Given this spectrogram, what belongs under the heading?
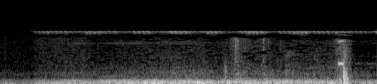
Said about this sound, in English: Hey, Crickets worked real well that time. Right on. Welcome back, Crickets.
